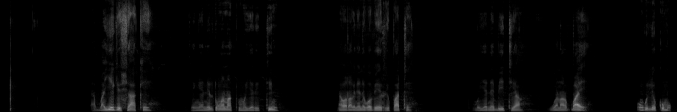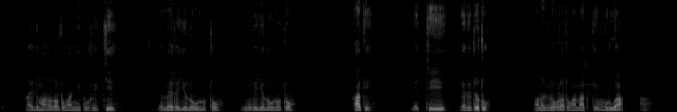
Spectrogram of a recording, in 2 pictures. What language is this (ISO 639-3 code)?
mas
